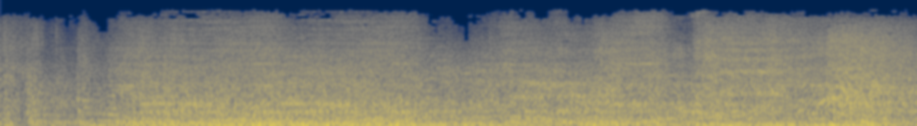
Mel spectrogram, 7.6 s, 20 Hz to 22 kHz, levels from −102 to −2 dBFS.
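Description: From 1.15 s to 4.59 s the audio carries a doubled audio track: a second full-band copy runs roughly a second behind the original at about the same level, so every sound returns as a clean repeat with no decay or room colour. It starts and stops abruptly at those edges. On a spectrogram the whole pattern reappears shifted right by about a second, and the waveform shows two overlaid envelopes. The likely cause is the same signal being captured a second time through a slower path.

At 3.33 s, inside the doubled stretch, there is a gap between stream segments: a hole of about 3.7 ms where the time stamps of two segments fail to meet and the player fills the space with silence. It sounds like a tiny tick or dropout. The waveform shows a flat, hard-edged notch and the spectrogram a thin vertical blank column. No audio is lost, only delayed, and the position points to segments about 4 s long.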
